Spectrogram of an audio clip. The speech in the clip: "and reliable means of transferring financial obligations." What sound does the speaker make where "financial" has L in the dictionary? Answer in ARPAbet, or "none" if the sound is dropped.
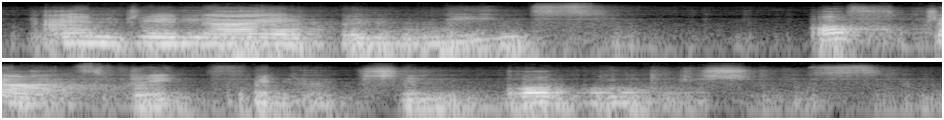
N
